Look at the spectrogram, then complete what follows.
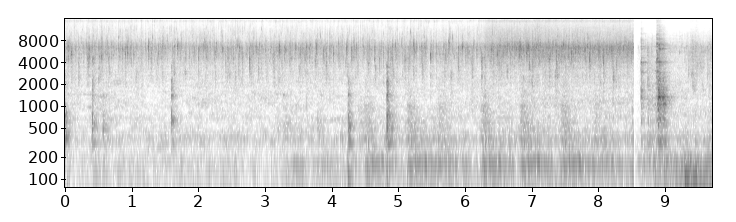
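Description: Round eggplant slices coated in wet spice paste sizzling in hot oil in a frying pan, with a steady hiss and scattered small pops. A brief louder knock near the end.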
